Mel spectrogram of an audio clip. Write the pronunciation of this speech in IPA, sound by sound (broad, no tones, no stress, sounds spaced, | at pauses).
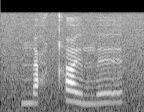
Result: m ɪ ħ qʰ ø m ø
